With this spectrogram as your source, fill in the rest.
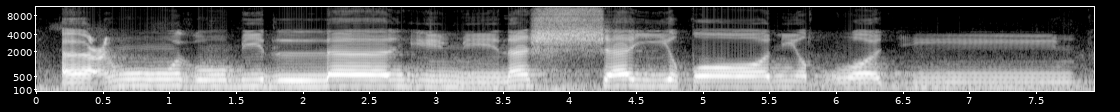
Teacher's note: Nah, beda kalau sh-nya itu memenuhi mulut. Namanya tafashishi, sifat huruf shin yang tidak ada pada huruf yang lain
